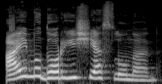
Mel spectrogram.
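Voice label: "айму дорйысьяс лунӧн", Komi, female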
